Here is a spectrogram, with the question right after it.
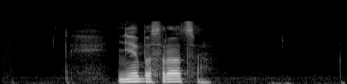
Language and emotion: Russian, neutral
